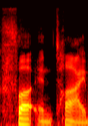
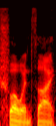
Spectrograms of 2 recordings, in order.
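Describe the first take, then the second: First: The name is given its standard pronunciation. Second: The name is given a joking, mangled pronunciation. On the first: The speaker calls it right. "I know it's uh, like pho and thigh" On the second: The speaker calls it wrong. "but I like to say Faux and Thigh"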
